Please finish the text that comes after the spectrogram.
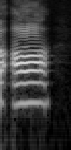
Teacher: तो मुंह बड़ा खुलेगा बट चपटे हो जाएंगे, ऐसे गोलाकार नहीं रहेंगे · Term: अवृत्ताकार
